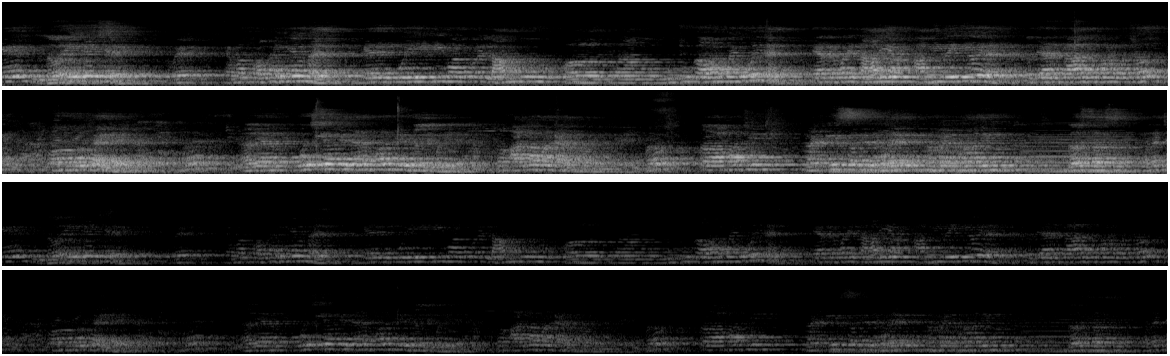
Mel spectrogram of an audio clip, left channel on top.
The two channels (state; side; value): quieter; right; 17.5 dB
